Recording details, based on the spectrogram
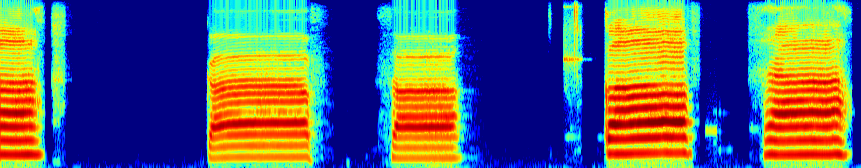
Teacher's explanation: تو ناظرین جیسے سا کا جو تلفظ ہے زبان کا کنارہ اور اوپر کے دانتوں کے ساتھ ٹچ کر کے جب اس کو پڑھا جاتا ہے نرمی کے ساتھ تو یہ اپنی جگہ سے بالکل صحیح اور اس کا مخرج صحیح ادا ہوتا ہے.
